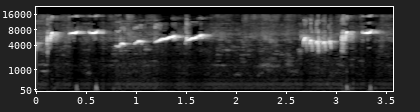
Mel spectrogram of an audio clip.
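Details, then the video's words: Sunbird, called kolibri ninja, singing vigorously: a piercing series of high slurred whistles climbing in steps, a brief pause, then a dense scratchy twitter; soft low taps are audible in the background. "KICAUAN BURUNG KOLIBRI NINJA GACOR"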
